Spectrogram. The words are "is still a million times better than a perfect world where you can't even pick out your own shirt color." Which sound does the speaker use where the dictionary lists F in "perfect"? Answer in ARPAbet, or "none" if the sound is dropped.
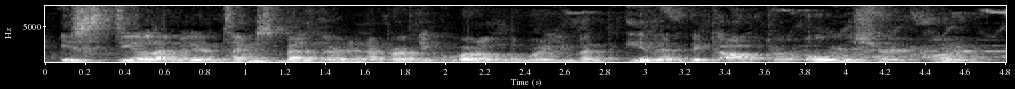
F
